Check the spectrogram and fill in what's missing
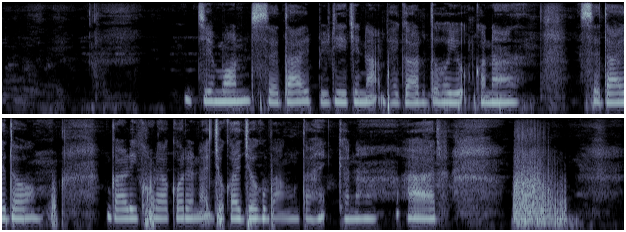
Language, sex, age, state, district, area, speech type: Santali, female, 30-45, West Bengal, Bankura, rural, spontaneous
